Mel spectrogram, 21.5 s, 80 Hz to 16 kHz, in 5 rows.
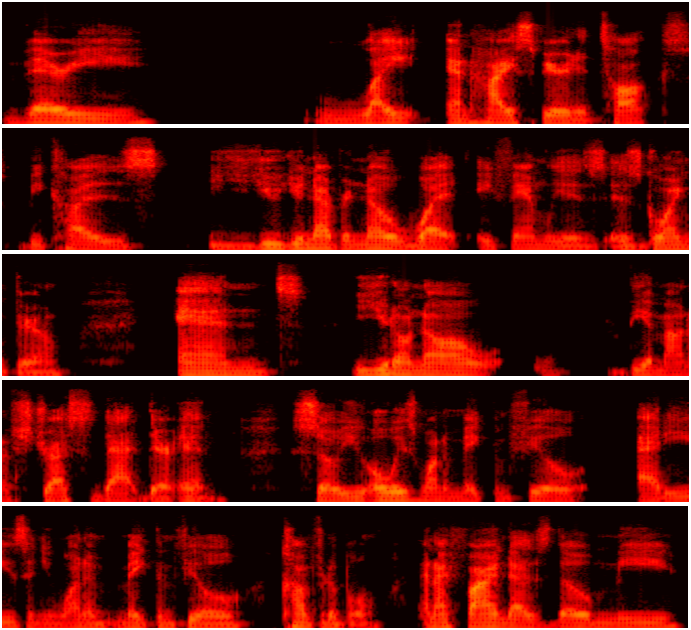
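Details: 21-year-old man who came to stuttering therapy three years earlier with frequent stuttering and significant blocks, now much improved but still with part-word and word repetitions; stuttering.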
